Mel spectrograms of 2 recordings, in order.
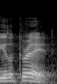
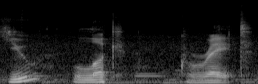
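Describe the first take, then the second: First: The words are said quickly, without emphasis. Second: Each word is said slowly, with strong emphasis. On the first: The speaker is not really enjoying the moment. The speaker calls it wrong. "that's a little quick" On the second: The speaker seems confident and is savoring the moment. The speaker calls it right. "put a little bit more pacing on each word, and you put more emphasis"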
